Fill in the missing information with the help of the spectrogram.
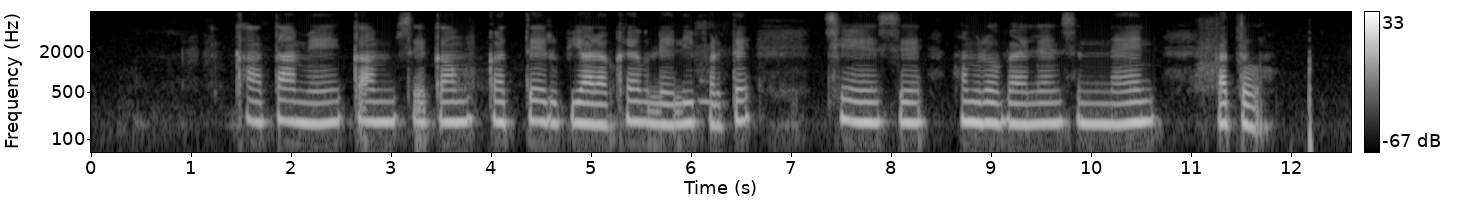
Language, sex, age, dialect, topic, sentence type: Maithili, female, 25-30, Angika, banking, question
